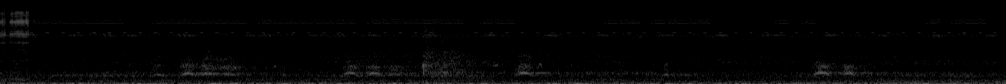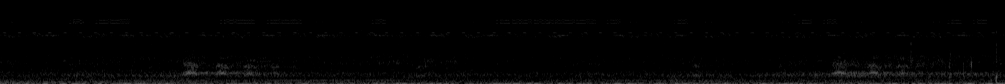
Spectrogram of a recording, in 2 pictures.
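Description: Faint night ambience of insects trilling steadily at a high pitch, one trill coming and going in spells of about a second. A few faint short sounds come from lower down.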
